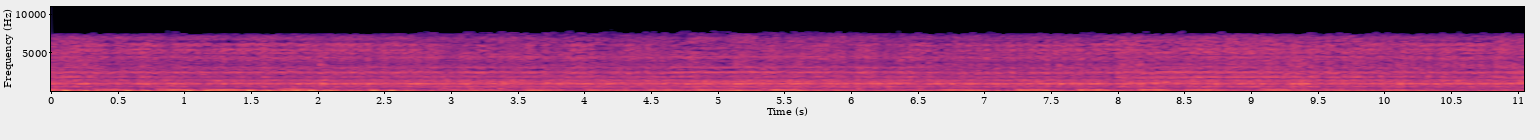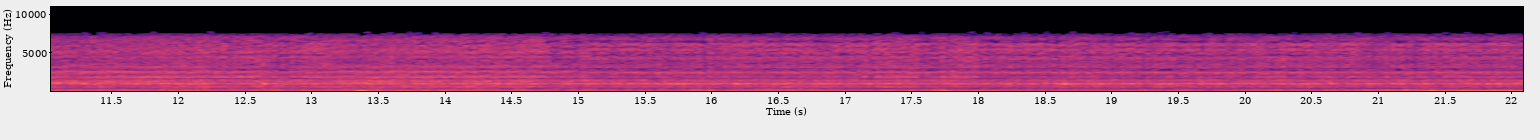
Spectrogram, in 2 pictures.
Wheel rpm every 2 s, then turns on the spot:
170, 160, 160, 160, 160, 170, 170, 170, 170, 160, 170.
none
